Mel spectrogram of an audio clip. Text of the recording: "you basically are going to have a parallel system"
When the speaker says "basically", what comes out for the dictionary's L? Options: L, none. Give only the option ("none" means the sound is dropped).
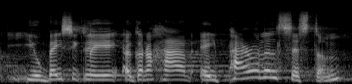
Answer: L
